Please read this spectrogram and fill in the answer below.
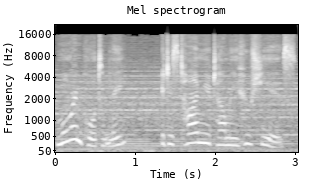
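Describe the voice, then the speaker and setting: A woman's voice: a little high, animated, a little fast, close to an everyday voice. A woman acting a proud but concerned young noblewoman in a video game, speaking formally and precisely with much expression. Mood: indignant, demanding. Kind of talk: dramatic video game dialogue. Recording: music behind voice.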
